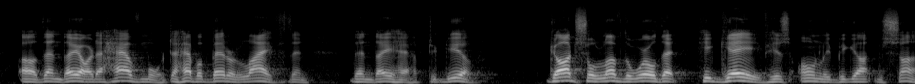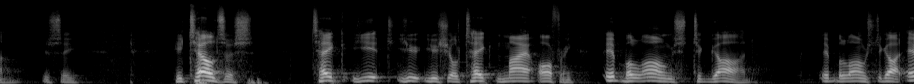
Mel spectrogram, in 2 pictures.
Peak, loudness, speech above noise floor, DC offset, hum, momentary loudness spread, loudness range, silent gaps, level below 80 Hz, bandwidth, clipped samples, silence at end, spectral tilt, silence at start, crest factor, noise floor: -6 dBFS; -27 LUFS; 40 dB; under 0.1%; none; 19 LU; 6 LU; none; -58 dBFS; 17.5 kHz; under 0.1%; 0 s; -5 dB/octave; 0.2 s; 22 dB; -67 dBFS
